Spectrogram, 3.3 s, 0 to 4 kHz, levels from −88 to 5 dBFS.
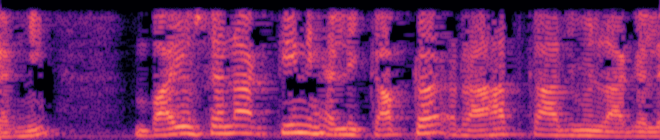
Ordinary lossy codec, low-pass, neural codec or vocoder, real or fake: none; 3.6 kHz; none; real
